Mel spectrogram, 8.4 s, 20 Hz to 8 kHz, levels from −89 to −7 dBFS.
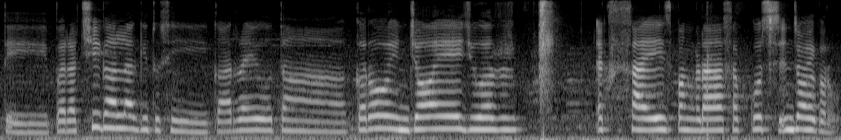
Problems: constant background noise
